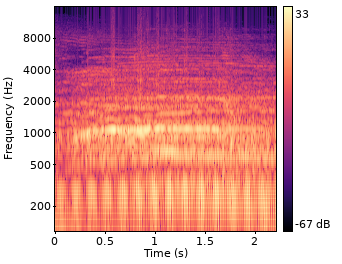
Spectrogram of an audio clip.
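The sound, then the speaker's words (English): An audience shouts "relax" back together, a loud, sustained swell of many voices calling out at once, with whoops and cheers mixed into the dense crowd noise. “Somebody shout relax. Somebody holler relax.”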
